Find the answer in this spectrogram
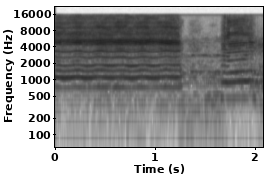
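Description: Bosnian sevdalinka folk song with a boy soloist, children's choir and accompaniment. A long held note breaks off briefly, and a new note begins near the end.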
